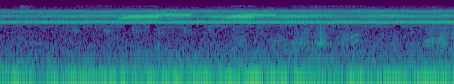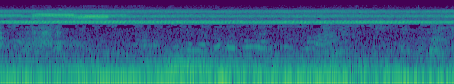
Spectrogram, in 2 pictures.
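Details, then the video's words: Crickets at night: a steady, high-pitched trilling chorus that runs unbroken through the clip, with several brief higher chirps layered on top and a soft low rumble underneath. "Night Cricket Sound"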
